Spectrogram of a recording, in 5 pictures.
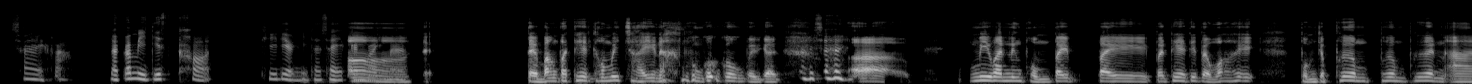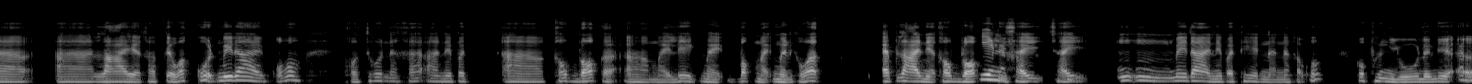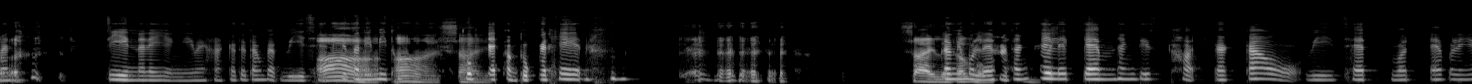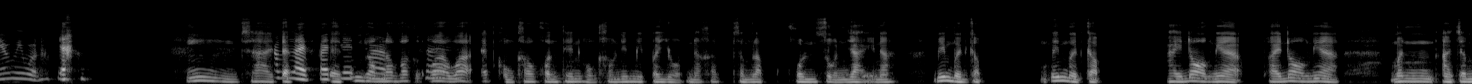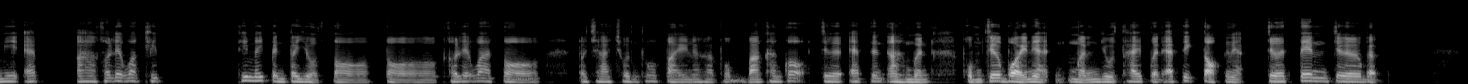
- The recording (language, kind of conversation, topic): Thai, unstructured, คุณชอบใช้แอปพลิเคชันอะไรที่ทำให้ชีวิตสนุกขึ้น?
- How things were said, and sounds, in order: chuckle; laughing while speaking: "เออ ใช่"; tapping; other background noise; chuckle; laugh; laughing while speaking: "อย่าง"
